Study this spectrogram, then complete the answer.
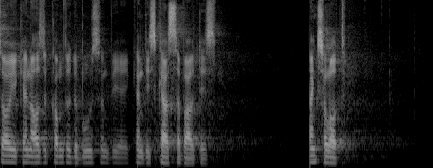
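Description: A man speaks into a microphone, heard through loudspeakers in a large hall.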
